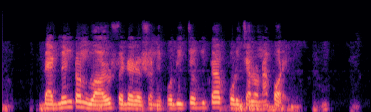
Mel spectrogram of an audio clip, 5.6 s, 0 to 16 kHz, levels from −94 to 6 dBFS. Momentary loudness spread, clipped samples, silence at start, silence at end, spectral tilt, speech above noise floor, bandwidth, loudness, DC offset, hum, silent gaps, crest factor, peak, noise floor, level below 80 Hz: 12 LU; under 0.1%; 0.05 s; 0.65 s; -8 dB/octave; 36 dB; 7.2 kHz; -16 LUFS; under 0.1%; none; none; 16 dB; 0 dBFS; -50 dBFS; -42 dBFS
